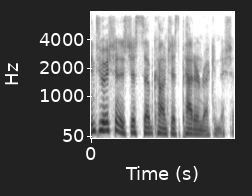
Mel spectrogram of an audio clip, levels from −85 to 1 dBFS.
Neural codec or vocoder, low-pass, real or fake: none; 7.2 kHz; real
